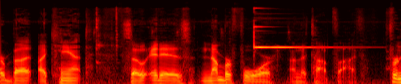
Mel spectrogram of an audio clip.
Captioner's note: bell ringing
